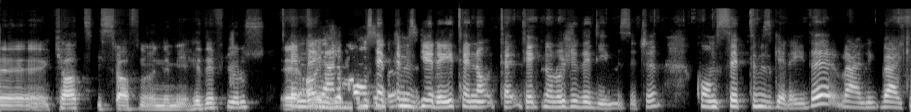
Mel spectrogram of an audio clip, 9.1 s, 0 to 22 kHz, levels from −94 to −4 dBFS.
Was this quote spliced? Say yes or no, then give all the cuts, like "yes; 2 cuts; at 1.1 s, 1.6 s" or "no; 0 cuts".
yes; 1 cut; at 2.7 s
